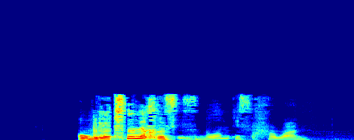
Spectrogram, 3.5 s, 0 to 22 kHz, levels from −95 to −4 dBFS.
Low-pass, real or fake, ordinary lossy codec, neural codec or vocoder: 7.2 kHz; fake; MP3, 32 kbps; codec, 44.1 kHz, 1.7 kbps, Pupu-Codec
